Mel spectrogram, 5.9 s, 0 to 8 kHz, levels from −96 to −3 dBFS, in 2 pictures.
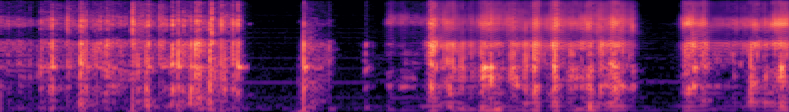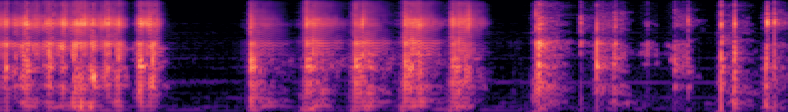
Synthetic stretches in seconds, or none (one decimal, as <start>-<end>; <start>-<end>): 1.4-4.9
